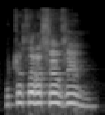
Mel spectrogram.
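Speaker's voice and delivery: high, loud Nami calling out; high girl voice calling. Acted. Nami calls into the empty mansion, high girl voice. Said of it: "Nami also shouted out".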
